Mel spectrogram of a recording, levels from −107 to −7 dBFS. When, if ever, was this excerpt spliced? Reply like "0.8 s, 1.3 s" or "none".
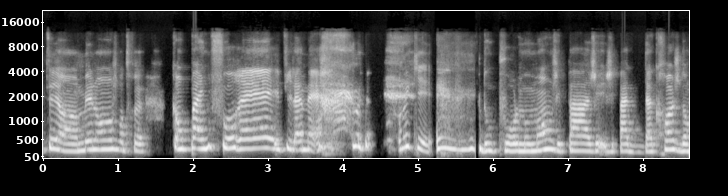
5.8 s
